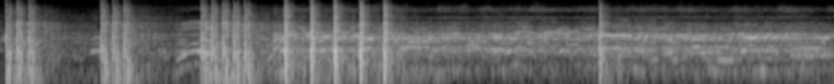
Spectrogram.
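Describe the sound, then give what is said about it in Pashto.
Celebratory gunfire from armed rebels in Syria greeting evacuees arriving in Idlib from Aleppo: many sharp, loud shots in quick clusters and short bursts, then a lone shot, over a background of voices. “د بشار الاسد مخالف وسلوالو په ډزو تود هرکلی وکړ”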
